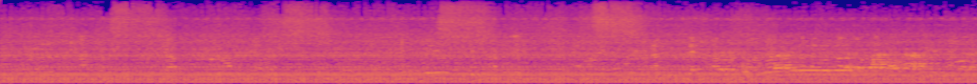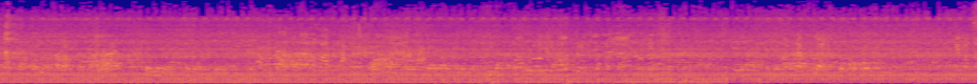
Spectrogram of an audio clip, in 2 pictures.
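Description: A diesel locomotive engine rumbles steadily as a train slowly approaches.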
